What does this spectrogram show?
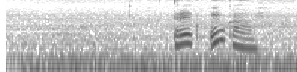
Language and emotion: Russian, positive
